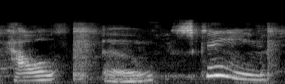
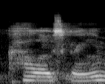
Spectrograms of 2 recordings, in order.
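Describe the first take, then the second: First: The first part sounds like the word howl. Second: The first part sounds like the word hollow. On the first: The speaker calls it right. "It's called Howl O Scream" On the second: The speaker calls it wrong. "It's not Hollow"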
